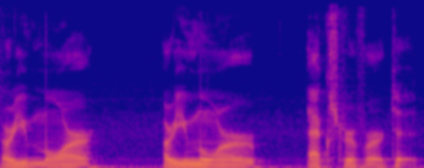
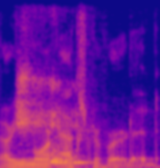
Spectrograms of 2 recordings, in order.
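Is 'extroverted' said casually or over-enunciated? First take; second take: enunciated; casual. First: The word extroverted is articulated very carefully. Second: The word extroverted is articulated casually.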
